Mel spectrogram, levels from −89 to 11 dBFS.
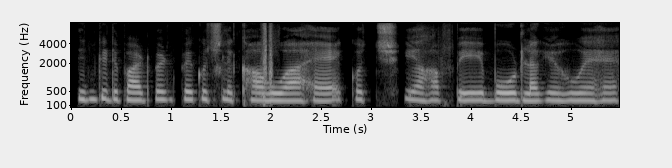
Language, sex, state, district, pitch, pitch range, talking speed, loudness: Hindi, female, Bihar, Gaya, 220 Hz, 215-240 Hz, 155 wpm, -30 LUFS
